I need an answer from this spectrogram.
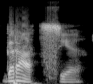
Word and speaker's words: grazie: which means "and you" notice that the "z" in "grazie" is pronounced as "TS" : "Gratsie" ok so we have just learned how to say: "good thanks and you?"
